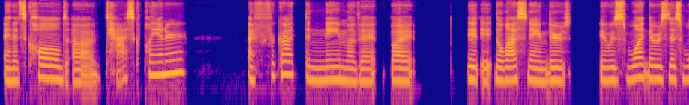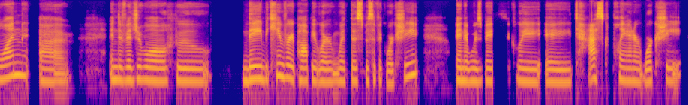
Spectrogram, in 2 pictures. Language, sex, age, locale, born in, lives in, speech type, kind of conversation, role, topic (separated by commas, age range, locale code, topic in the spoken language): English, female, 25-29, en-US, United States, United States, conversation, advice, advisor, How can I balance parenting responsibilities while making time for myself?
